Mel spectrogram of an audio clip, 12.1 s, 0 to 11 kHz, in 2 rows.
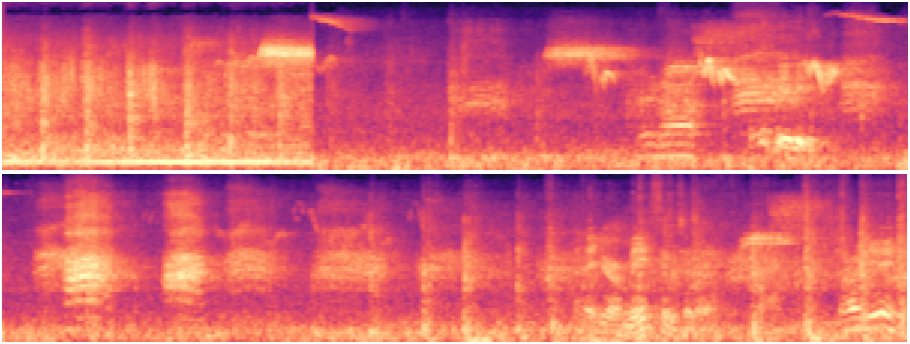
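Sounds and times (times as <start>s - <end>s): low hum: 0.0s - 2.9s
faint footfalls: 0.0s - 6.1s, 8.1s - 12.0s
birds chirping and whistling: 0.9s - 2.5s, 3.6s - 6.2s, 10.8s - 11.8s.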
